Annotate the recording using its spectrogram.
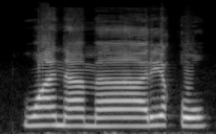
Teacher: یہاں را کا حکم ہے ترقیق، کیونکہ اس کے نیچے زیر ہے. پھر حرف القاف ہے، قاف کی ادائیگی زبان کے جڑ اور تالو کے نرم حصے سے ہے، قاف حروف التفخیم میں سے ہے، لہذا اسے بھاری آواز میں ادا کرنا ہے.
